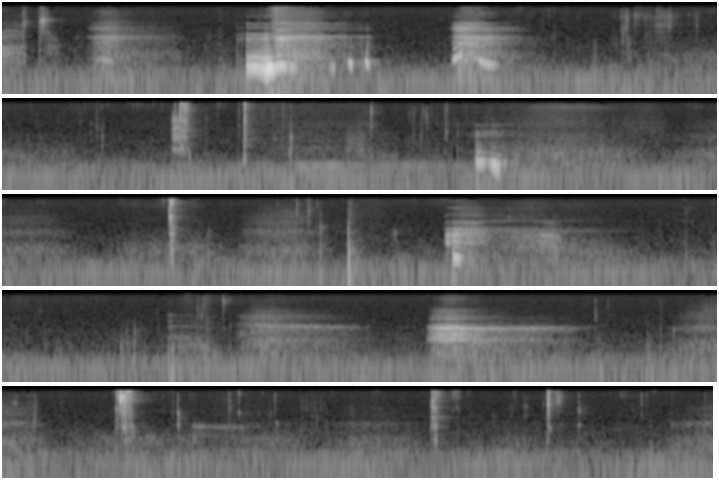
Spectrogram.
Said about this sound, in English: Your neck smells so delicious. I have to bite it.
